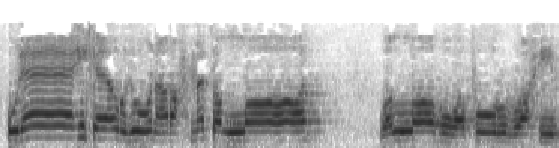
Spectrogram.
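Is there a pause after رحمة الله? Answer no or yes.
yes. There is a pause after رحمة الله. The closing phrase states a general ruling. "يجوز الوقف"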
